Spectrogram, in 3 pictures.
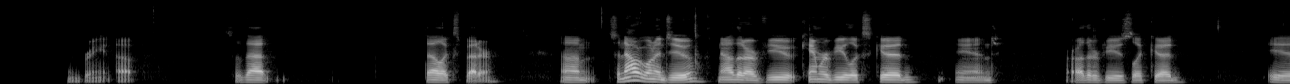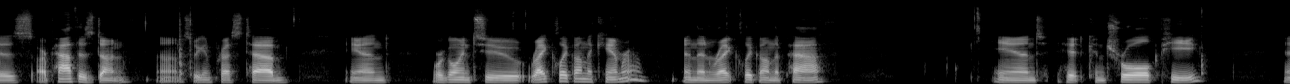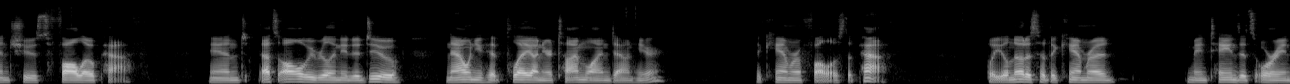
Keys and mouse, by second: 1.0 middle click, 3.7-5.8 middle drag, 6.9 KP_0, 10.5 KP_1, 11.8-13.7 middle drag, 14.7 Tab, 18.0-19.8 right drag, 20.2-21.8 right drag, 24.5 ctrl+p, 32.0 middle click.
